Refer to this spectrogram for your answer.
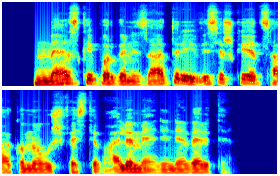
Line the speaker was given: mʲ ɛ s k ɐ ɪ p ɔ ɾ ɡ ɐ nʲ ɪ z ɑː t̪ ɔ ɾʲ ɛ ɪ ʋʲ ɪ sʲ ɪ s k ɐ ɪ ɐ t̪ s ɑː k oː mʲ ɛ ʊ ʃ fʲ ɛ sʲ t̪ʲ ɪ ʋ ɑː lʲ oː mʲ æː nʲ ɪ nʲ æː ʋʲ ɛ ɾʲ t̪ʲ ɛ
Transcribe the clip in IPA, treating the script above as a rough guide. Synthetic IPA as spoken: mʲ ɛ s k ɐ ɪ p ɔ ɾ ɡ ɐ nʲ ɪ z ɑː t̪ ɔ ɾʲ ɛ ɪ ʋʲ ɪ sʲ ɪ ʃ k ɐ ɪ ɐ t̪ s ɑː k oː mʲ ɛ ʊ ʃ fʲ ɛ sʲ t̪ʲ ɪ ʋ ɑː lʲ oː mʲ æː nʲ ɪ nʲ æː ʋʲ ɛ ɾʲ t̪ʲ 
